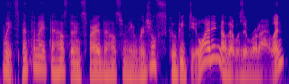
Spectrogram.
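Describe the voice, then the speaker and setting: A man's voice: mid-range voice, wildly swooping pitch, rapid-fire, a little mellow, dry recording, studio quality. A man with a Boston accent, hosting a casual livestream from home and chatting in a rambling way while he reads the chat. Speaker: livestream host.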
